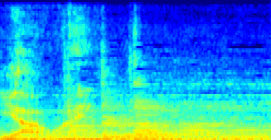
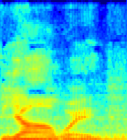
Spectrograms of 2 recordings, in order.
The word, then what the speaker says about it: Yahweh: So his title, in a sense, was God, and his name was these 4 letters, which in English would be YHWH, which we think were probably pronounced something like Yahweh.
